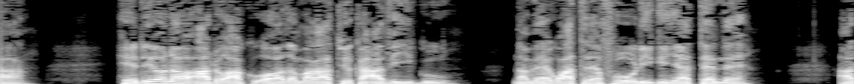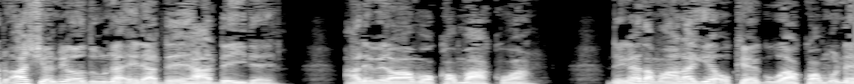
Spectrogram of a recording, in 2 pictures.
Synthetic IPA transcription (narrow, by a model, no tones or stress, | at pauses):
hendejɔnaɔʔandoakuɔðɛmaɣatwekaːðiːɡu | namɛɣwateɾɛfoɾoɾiɡiɲatɛnɛ | a̰ndoaɕijɔneɔðunaʔeɾeadɛɦadeiɾɛ | aɾeweɾawamɔkɔmakwa | neɣɛðamɔanaɣiɛokɛɡuwakwamonɛ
